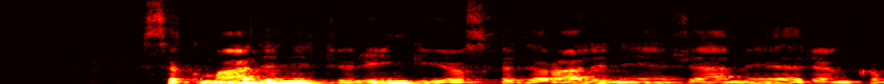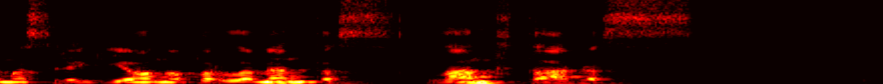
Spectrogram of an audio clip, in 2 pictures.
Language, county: Lithuanian, Vilnius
